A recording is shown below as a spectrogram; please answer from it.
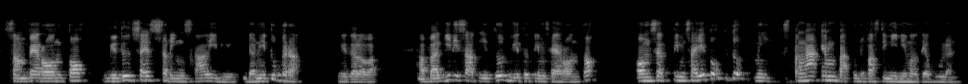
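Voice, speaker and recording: A man's voice: on the high side, lively intonation, fast talker, a bit bright. A man in his twenties talking earnestly and emotionally as an interview guest, often addressing the host as sir. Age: 20s. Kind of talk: earnest personal talk in an interview.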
